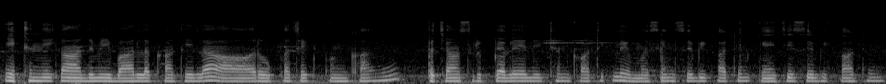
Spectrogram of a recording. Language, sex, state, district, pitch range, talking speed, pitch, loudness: Chhattisgarhi, male, Chhattisgarh, Jashpur, 150-160 Hz, 190 wpm, 155 Hz, -30 LUFS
